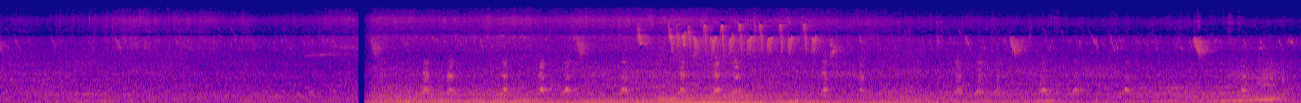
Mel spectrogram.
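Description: Small birds chirping and calling over a low steady rumble. It is quieter at first, then louder after a cut about seven seconds in, with a quick run of repeated high chirps about halfway through.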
